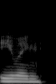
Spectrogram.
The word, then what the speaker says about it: Ewing: During a Syracuse Georgetown game the early 80s, Hoya star Patrick E-wing, I never know how to say his last name. Is it E-wing? You got it.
